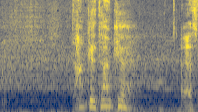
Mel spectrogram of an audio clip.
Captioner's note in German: Applaus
